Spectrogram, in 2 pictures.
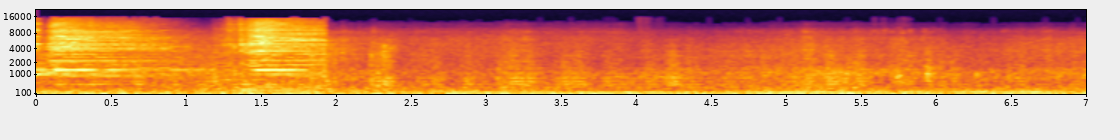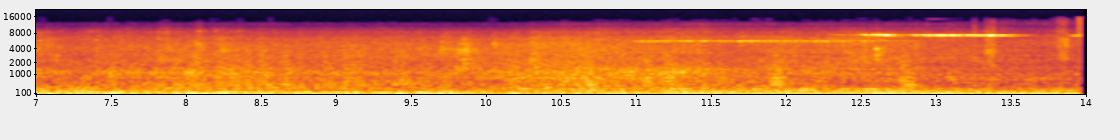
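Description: Tyres roll over the road.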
